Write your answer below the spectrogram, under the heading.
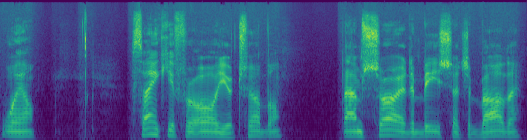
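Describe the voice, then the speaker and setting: A man's voice: medium pitch, unhurried, a bit bright, dry recording, voice pushed up. A man voicing an anxious but determined young woman in an audiobook, earnest and polite. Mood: polite, resigned.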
